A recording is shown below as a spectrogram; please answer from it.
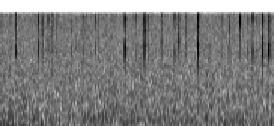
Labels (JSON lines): {"label": "ambient", "recorder": "HydroMoth"}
